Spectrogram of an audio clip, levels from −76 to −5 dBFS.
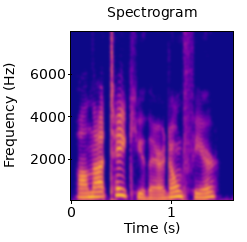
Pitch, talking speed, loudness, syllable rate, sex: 210 Hz, 260 wpm, -18 LUFS, 5.6 syllables/s, female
